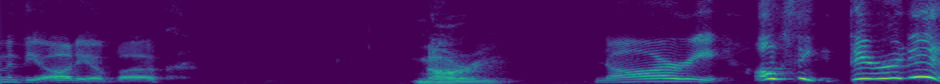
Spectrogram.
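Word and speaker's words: Nahri: This whole time I was trying to do some nonsense. I was trying to make it a short A, like I was white, like Nari.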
